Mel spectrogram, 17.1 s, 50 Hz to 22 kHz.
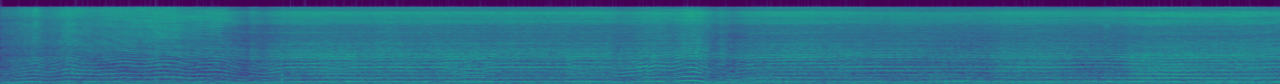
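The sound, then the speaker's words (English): A steady, high-pitched whine of drone propellers spinning as the drone is started before being taken up to 390 feet, with layered buzzing tones that waver and bend in pitch as the motors adjust, continuous throughout with no voices. “Props are spinning.”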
